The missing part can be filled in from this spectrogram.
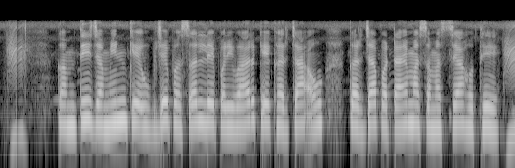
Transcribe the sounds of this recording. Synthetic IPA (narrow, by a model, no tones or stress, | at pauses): kəmt̪id͡ʒəmiːnkeʊbd͡ʒepəsəlːepəɾɪʋaːɾkekʰəɾt͡ʃaʔə̰ʊkəɾt͡ʃapəʈaːemẽsəməsjaɦoːt̪eː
